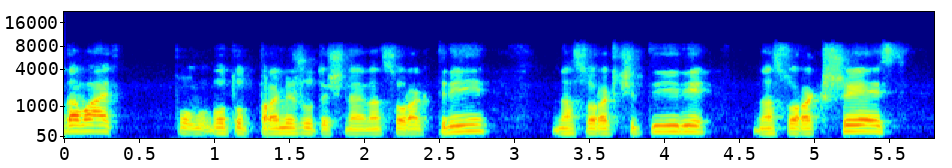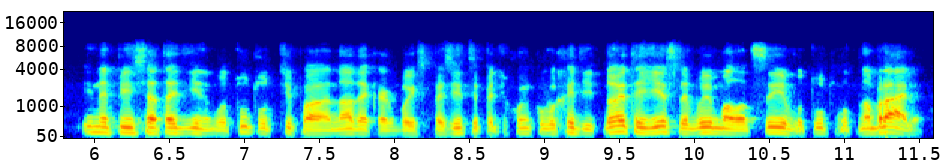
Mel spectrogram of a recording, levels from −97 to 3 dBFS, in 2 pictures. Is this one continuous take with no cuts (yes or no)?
yes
